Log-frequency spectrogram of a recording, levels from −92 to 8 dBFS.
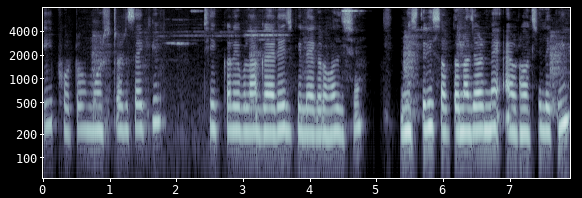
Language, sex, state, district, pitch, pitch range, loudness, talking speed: Maithili, female, Bihar, Saharsa, 225 Hz, 215-240 Hz, -18 LUFS, 160 wpm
